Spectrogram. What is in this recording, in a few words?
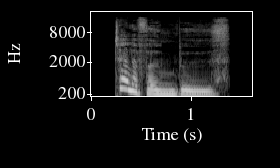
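"telephone booth", British English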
